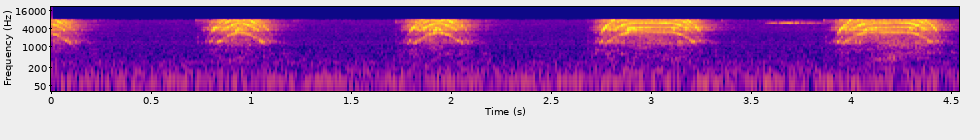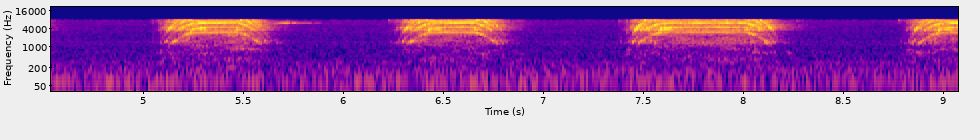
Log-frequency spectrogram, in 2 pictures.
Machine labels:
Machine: slide rail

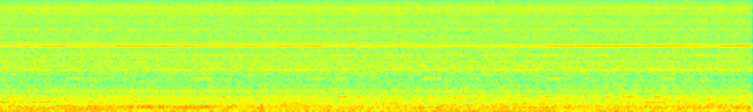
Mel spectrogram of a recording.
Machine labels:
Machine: pump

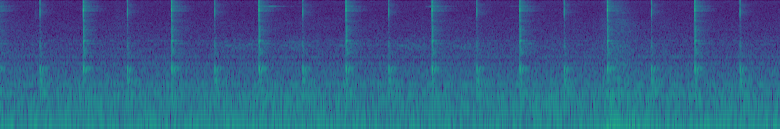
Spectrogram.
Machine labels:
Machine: valve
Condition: normal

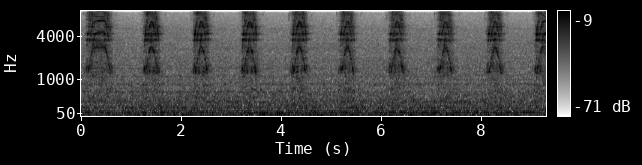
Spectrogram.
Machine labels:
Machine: slide rail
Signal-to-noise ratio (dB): 6 dB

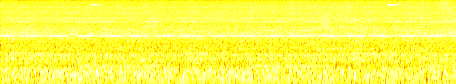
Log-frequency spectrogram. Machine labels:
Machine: slide rail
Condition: normal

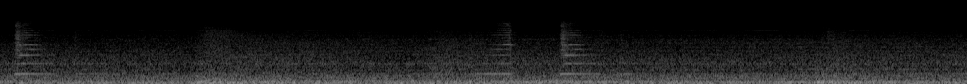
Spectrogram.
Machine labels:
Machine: slide rail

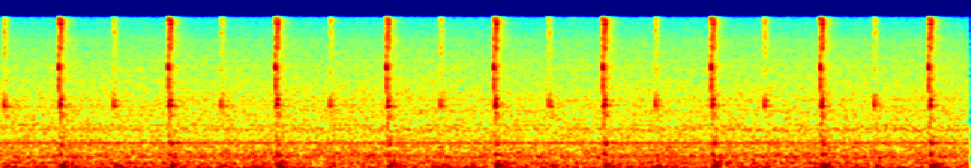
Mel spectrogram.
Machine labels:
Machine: valve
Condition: abnormal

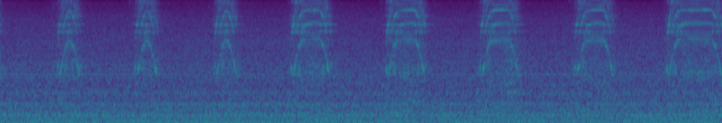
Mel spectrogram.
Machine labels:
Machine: slide rail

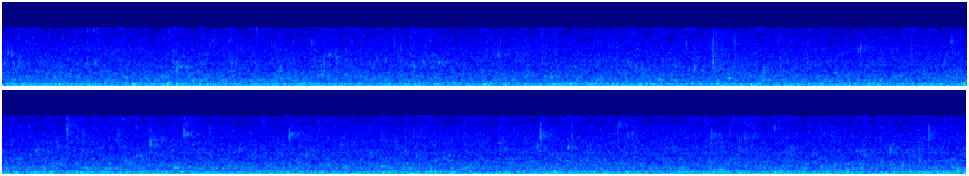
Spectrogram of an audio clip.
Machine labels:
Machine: pump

